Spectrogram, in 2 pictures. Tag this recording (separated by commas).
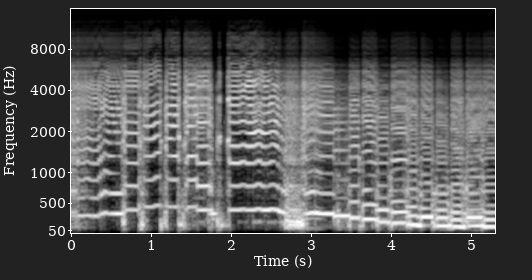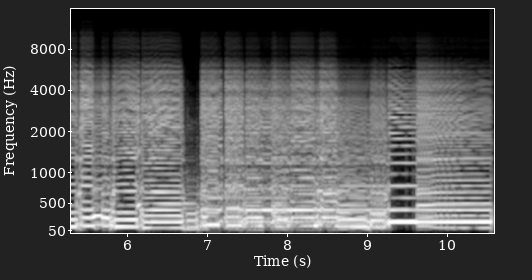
Music, Distortion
